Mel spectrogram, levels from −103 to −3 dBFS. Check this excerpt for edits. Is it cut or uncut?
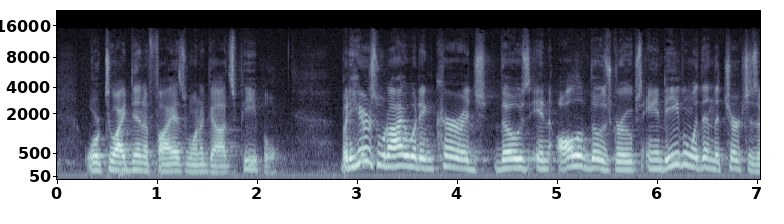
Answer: uncut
